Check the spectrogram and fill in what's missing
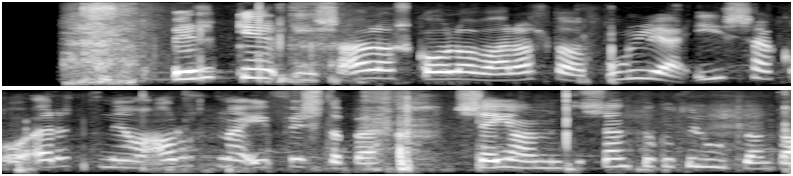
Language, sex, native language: Icelandic, other, Icelandic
